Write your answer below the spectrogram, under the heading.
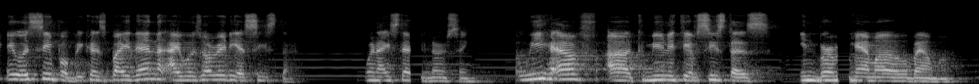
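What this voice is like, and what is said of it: Mixed Italian, British and Southern accent. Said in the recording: “her accent has strayed far from her Western Michigan upbringing ... The accent is 5 years in Italy, so talking Italian. 27 years in Kenya, where the English is really the British English. So it's a mixture of accents. Plus, I studied in Alabama.”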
